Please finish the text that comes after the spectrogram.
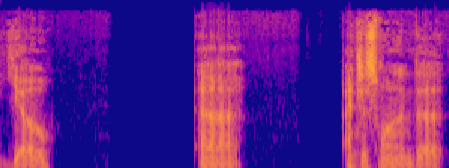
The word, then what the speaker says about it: Hjo: the city is called it's spelled hjo it's pronounced yo uh I just wanted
